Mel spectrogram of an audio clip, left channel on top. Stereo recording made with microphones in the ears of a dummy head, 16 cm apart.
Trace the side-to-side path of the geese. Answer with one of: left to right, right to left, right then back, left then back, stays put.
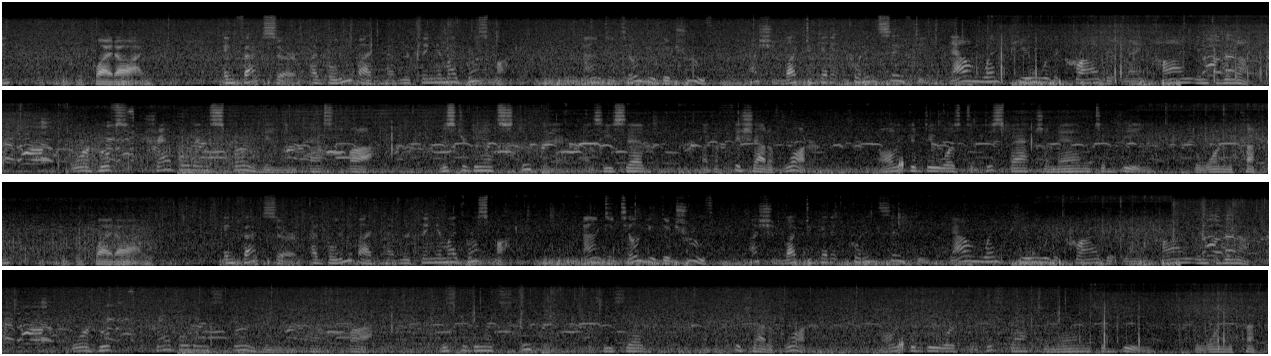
right to left.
